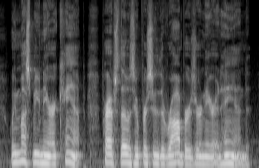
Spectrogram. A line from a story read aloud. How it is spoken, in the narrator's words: Without a thought of new danger, she cried out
